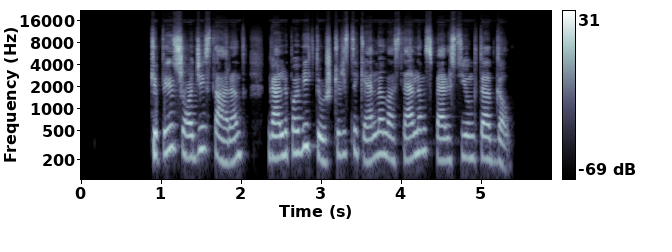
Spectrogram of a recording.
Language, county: Lithuanian, Šiauliai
